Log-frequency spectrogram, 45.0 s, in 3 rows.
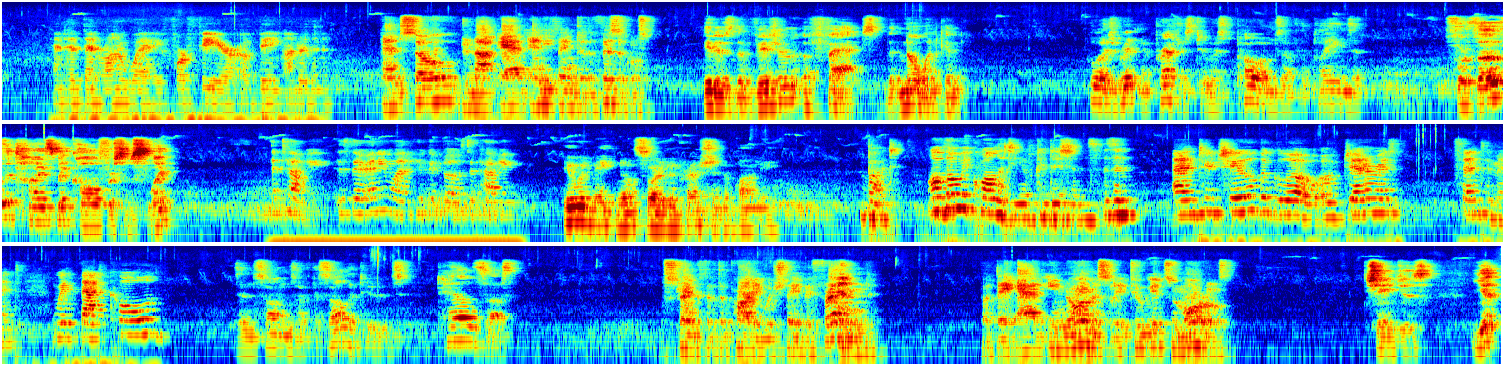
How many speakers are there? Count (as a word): nine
